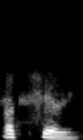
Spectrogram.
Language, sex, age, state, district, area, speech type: Punjabi, female, 45-60, Punjab, Muktsar, urban, conversation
